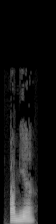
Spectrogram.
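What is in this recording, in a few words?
"Amiens", French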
